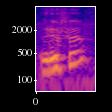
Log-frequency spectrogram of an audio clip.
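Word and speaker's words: ウルフ: The reason why she wanted that name is because since my name is Wolf, and in Japanese you say Wolf as Urufu.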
